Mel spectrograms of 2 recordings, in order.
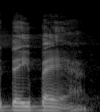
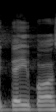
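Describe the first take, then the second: First: Debar said as DAY-bair; second pronunciation variant. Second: Debar said as DAY-bah; first pronunciation variant. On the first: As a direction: end debar on a flatter A, as in bare. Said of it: "some people say debar". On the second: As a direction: end debar on an open AH. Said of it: "Some people say debar, some people say". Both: Shown as a demonstration.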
